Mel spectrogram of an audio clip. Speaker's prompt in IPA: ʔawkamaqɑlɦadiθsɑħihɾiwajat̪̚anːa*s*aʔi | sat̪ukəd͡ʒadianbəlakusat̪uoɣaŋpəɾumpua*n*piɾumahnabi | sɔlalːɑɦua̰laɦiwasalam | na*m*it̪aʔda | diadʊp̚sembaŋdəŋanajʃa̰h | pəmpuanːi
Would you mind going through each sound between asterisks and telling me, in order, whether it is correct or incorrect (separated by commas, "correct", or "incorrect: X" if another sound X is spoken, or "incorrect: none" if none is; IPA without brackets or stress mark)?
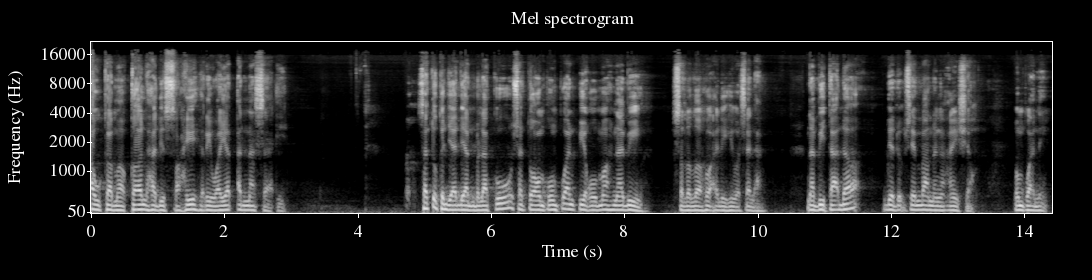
correct, correct, incorrect: b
